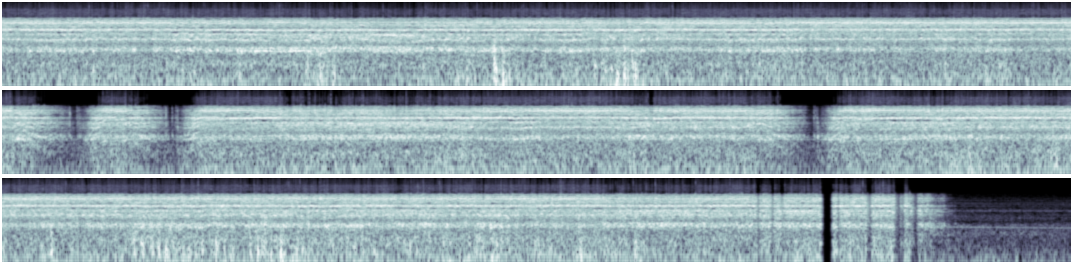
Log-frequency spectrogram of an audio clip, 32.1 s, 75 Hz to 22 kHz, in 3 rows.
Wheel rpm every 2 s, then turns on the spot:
230, 230, 220, 220, 230, 150, 150, 220, 230, 140, 220, 230, 230, 230, 230, 70.
none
